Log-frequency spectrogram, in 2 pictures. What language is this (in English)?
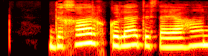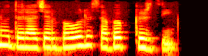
Pashto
